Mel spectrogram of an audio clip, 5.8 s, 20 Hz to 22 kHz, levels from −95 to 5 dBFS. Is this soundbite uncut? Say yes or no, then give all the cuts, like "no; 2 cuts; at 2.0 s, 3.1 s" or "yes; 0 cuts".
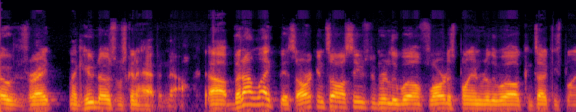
no; 2 cuts; at 2.0 s, 3.8 s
